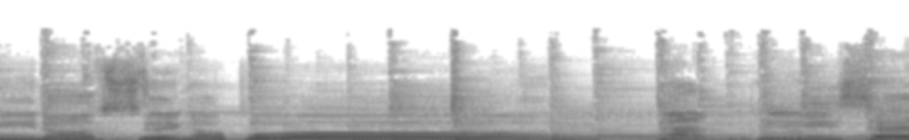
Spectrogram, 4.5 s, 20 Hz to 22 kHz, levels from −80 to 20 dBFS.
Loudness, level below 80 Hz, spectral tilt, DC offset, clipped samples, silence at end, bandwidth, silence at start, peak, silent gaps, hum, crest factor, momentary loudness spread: -18 LUFS; -48 dBFS; -4 dB/octave; under 0.1%; under 0.1%; 0 s; 17.5 kHz; 0 s; -4 dBFS; none; none; 14 dB; 8 LU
